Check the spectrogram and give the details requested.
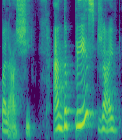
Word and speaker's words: Plassey: Plassey is an anglicized pronunciation of Palashi, and the place derived its name from the Palash tree, known for its beautiful red flowers that yield gulal.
